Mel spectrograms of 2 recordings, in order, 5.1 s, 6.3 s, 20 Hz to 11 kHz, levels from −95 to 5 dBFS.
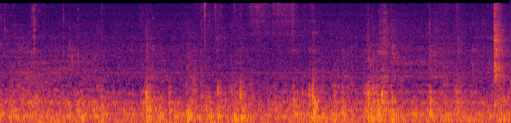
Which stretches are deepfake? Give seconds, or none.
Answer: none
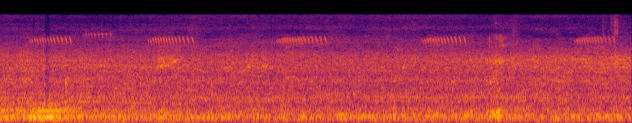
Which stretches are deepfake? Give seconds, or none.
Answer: 2.2-4.4; 5.3-6.3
